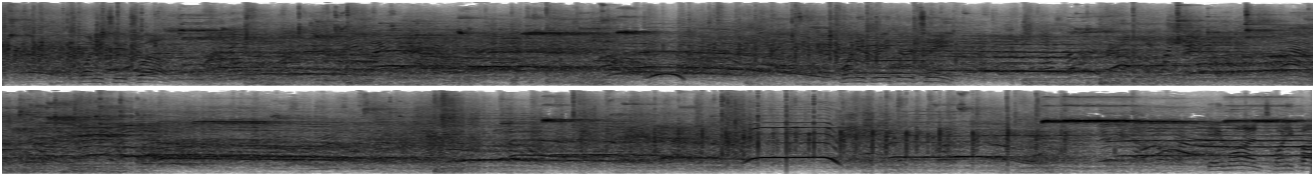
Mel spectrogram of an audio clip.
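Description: Volleyball rally in a gymnasium: players shouting and calling to each other over crowd voices, with sharp hits and bounces of the ball.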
